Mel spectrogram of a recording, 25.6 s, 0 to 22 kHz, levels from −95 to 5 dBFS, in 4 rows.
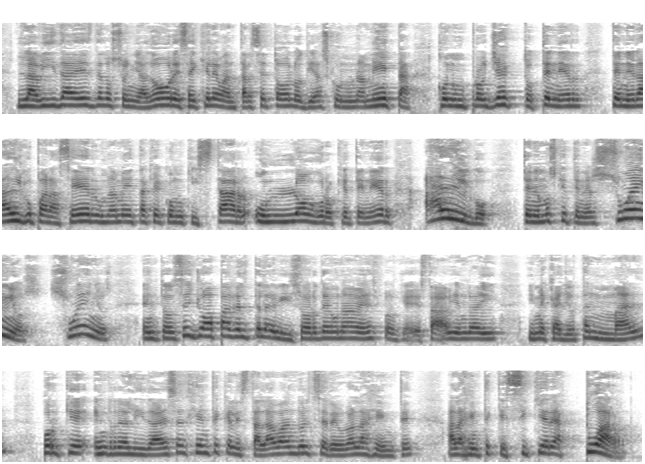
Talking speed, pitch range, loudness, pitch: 175 wpm, 185-225 Hz, -26 LUFS, 205 Hz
